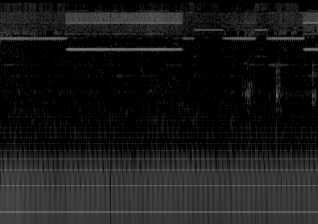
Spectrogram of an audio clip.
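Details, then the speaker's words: Livestream microphone picking up faint steady high-pitched squeal shifting pitch over low hum; speaker suspects fan, hearing aids or restrictive phone mount. Microphone high-pitched whine. "the phone might be too restrictive and it might be making it squeal of course yesterday that wasn't what fixed it but you never know do y'all still hear the squealing"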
